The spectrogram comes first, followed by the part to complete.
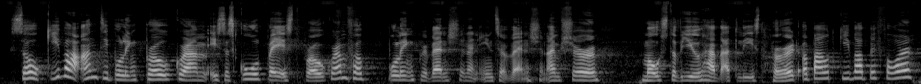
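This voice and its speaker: A woman's voice: medium pitch, a bit bright. Researcher, woman, conference workshop talk, friendly and full of fillers. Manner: friendly, loose, with frequent fillers and restarts. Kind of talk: workshop presentation. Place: conference room.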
